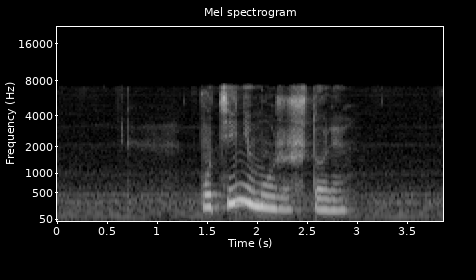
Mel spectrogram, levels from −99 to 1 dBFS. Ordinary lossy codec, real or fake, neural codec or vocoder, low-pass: none; real; none; 7.2 kHz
